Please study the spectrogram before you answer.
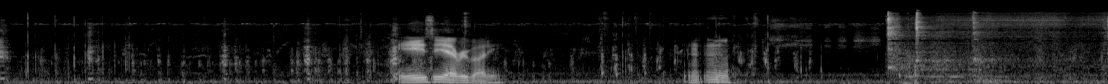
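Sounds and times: chicken squawk: 0:05.0 - 0:08.9.

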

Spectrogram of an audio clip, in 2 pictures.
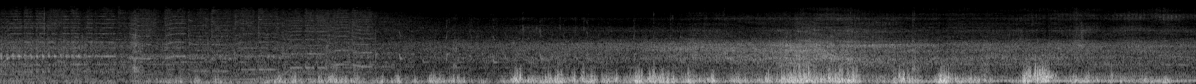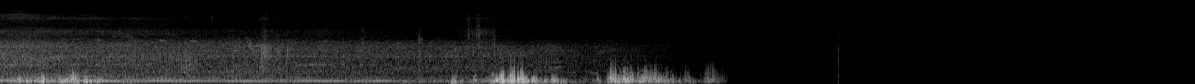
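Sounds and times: wind buffeting microphone: 0:00.0 - 0:14.6, 0:16.2 - 0:19.2.

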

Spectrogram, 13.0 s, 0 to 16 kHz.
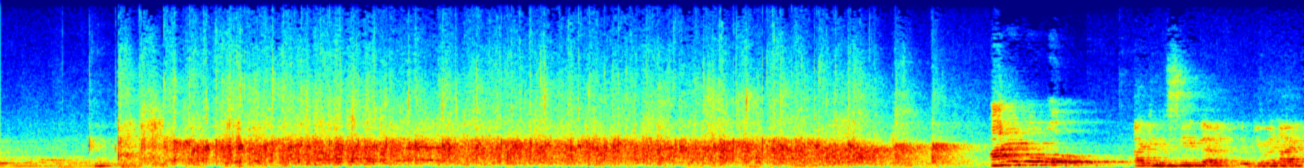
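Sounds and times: audience applauding: 0:00.9 - 0:09.8.

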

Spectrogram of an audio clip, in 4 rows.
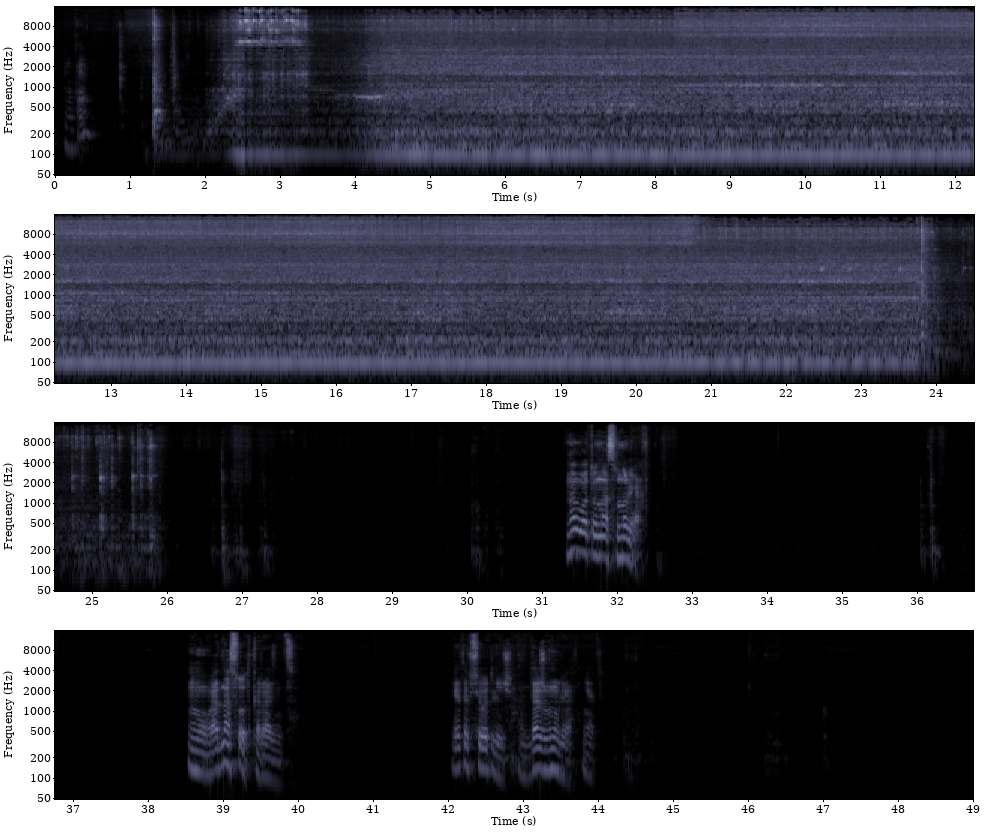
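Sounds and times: lathe winding down: 0:02.0 - 0:25.9
lathe motor humming: 0:03.4 - 0:25.8.

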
